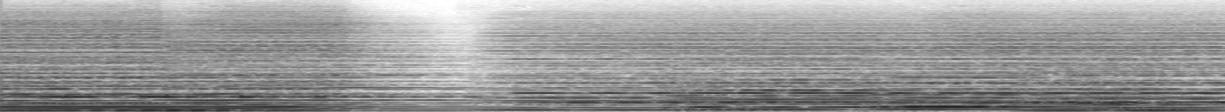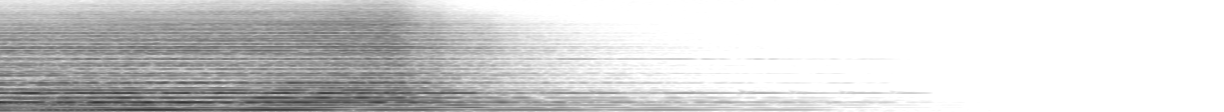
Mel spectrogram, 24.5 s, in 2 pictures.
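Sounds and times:
worried ambient music: 0:00.0 - 0:18.8.

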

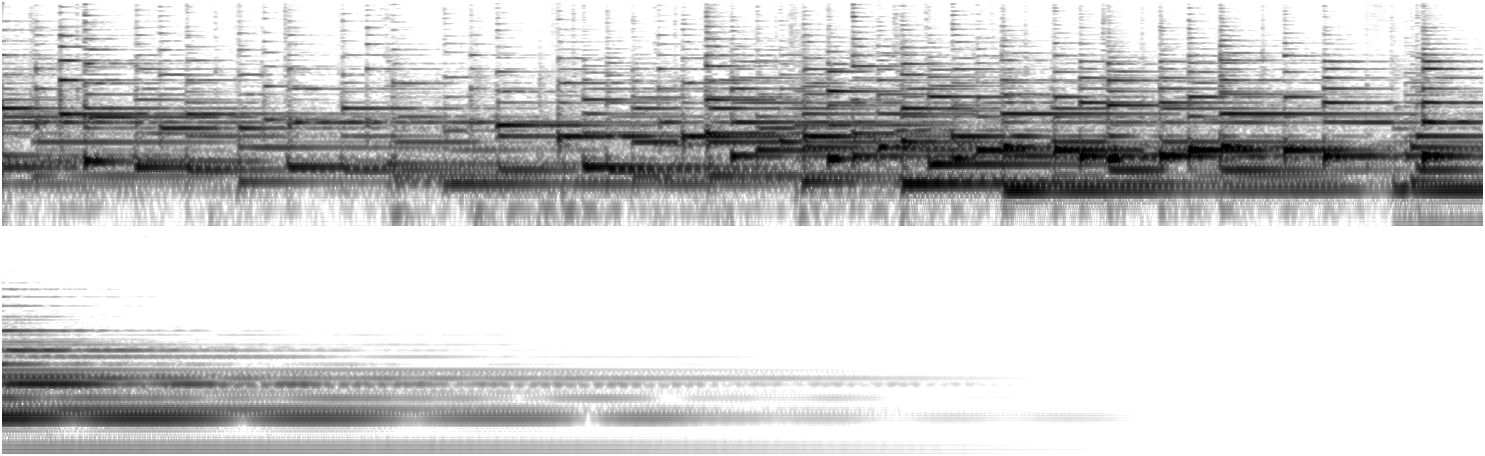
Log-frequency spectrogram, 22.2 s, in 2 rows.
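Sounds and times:
lute bourrée in E minor: 0:00.0 - 0:16.1.

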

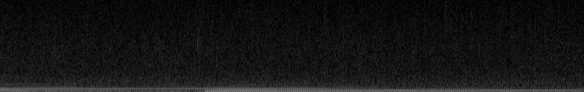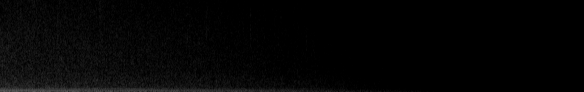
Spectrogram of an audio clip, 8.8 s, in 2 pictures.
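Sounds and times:
calming piano music: 0:00.0 - 0:06.8
rain: 0:00.0 - 0:07.7.

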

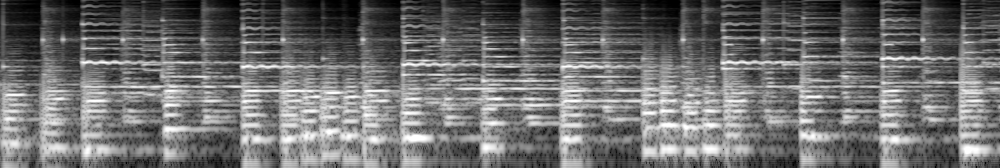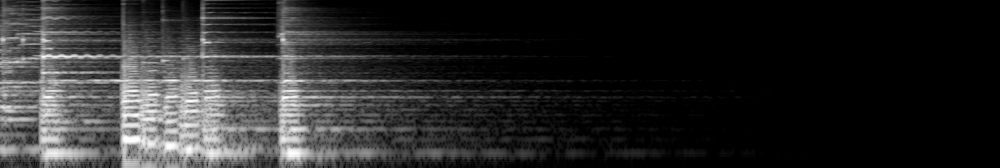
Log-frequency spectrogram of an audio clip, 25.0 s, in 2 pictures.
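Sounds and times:
drunk ambient music: 0:00.0 - 0:18.2.

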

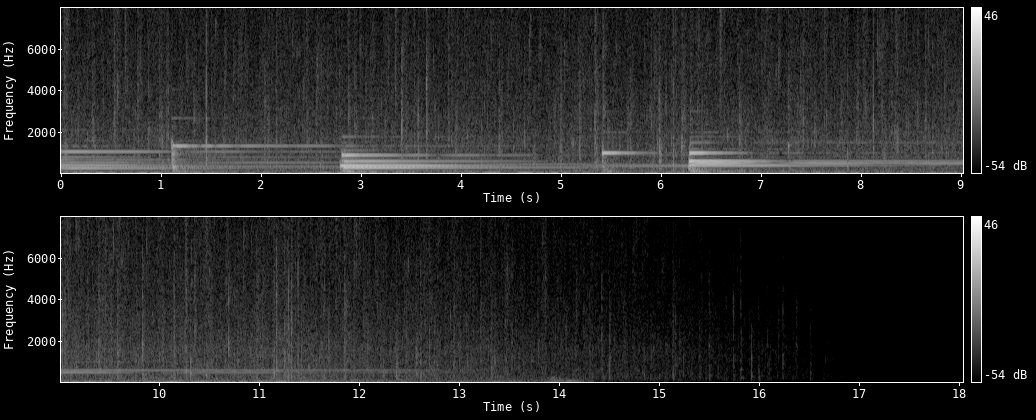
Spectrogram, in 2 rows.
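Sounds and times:
piano: 0:00.0 - 0:13.6
rain: 0:00.0 - 0:16.3.

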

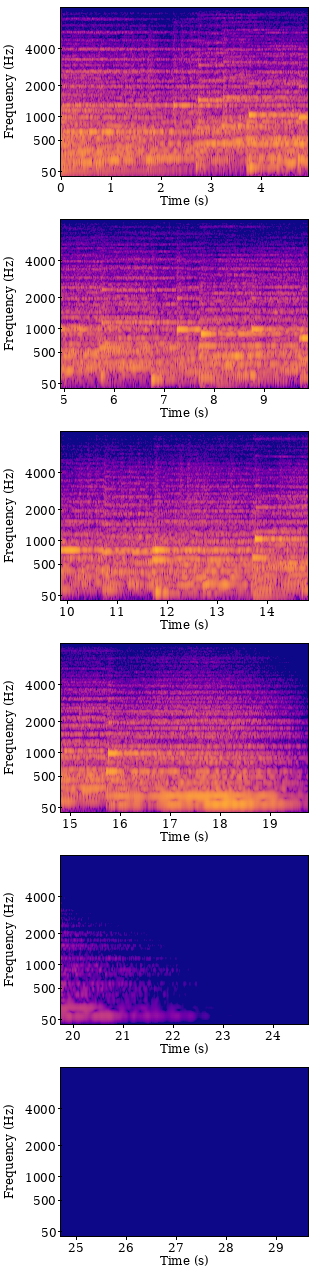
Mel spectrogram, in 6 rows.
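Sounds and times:
adorable ambient music: 0:00.0 - 0:22.1.

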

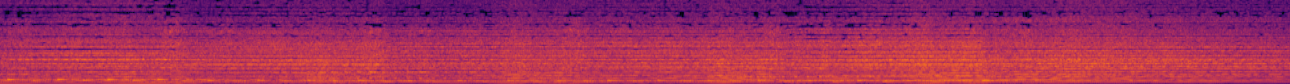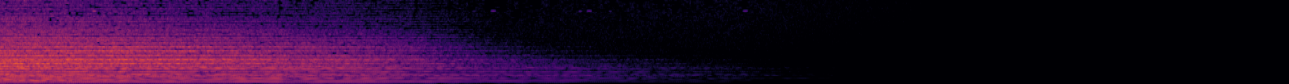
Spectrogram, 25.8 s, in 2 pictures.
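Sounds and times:
vibrant ambient music: 0:00.0 - 0:18.9.

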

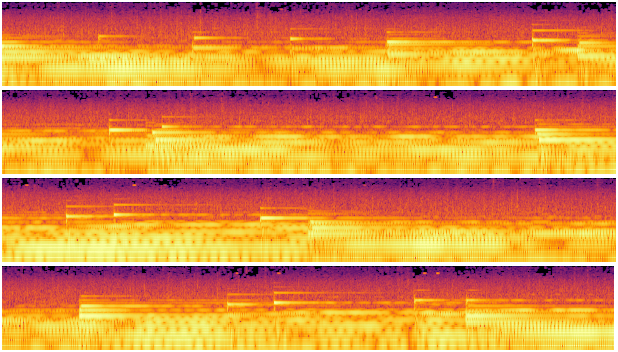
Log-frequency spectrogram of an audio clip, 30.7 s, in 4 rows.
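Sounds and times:
piano music for dreaming: 0:00.0 - 0:30.6
rain: 0:00.0 - 0:30.6.

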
